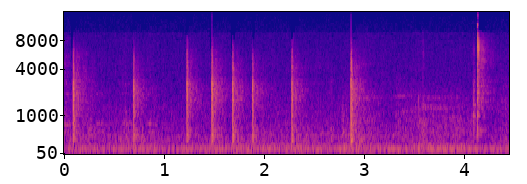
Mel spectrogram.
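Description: Chalk tapping and clicking on a chalkboard as block capital letters are written: about eight sharp, irregular taps over a steady low electrical hum.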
